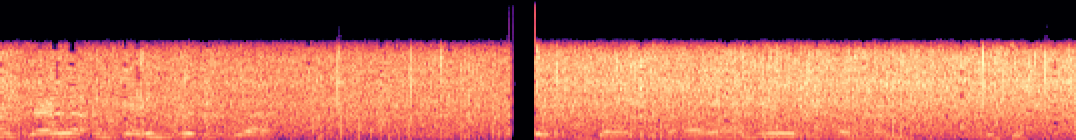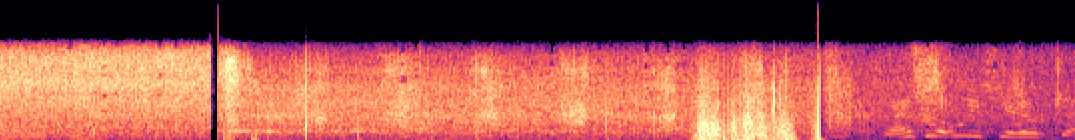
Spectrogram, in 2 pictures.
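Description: Steady hiss of falling rain, with faint voices talking under it. A brief loud burst of noise comes near the end.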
